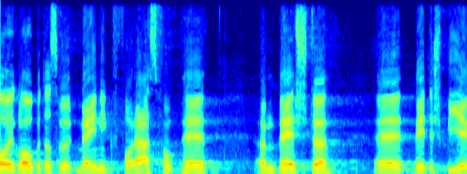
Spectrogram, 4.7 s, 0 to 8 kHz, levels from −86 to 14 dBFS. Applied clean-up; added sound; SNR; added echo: none; none; none; none.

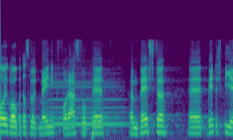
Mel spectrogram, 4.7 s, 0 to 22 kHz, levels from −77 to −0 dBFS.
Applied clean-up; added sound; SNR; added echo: none; Bowed string instrument; 11 dB; none.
